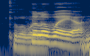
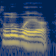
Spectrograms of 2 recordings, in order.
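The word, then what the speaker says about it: Kīlauea: it that she resided in the crater of Kilauea. Uh-huh. How do you say that? Kilauea. Yeah. I keep forgetting how to say it. Kilauea.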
